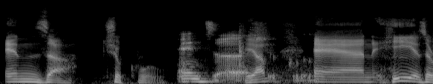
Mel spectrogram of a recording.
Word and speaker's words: Nzechukwu: and I remember him telling me how to pronounce his last name. Kennedy Nzechukwu. And that is how you pronounce his name. Nzechukwu.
